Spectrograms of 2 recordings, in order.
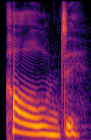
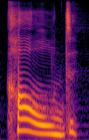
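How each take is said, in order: First: It is said as one syllable ending in d. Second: It is said as one syllable ending in d.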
